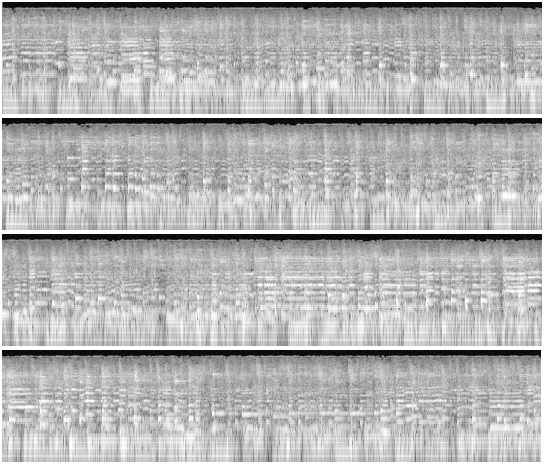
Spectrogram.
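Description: Live bluegrass band playing an instrumental western swing tune featured on fiddle, backed by five-string banjo, mandolin, guitar and electric bass.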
